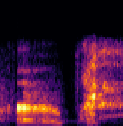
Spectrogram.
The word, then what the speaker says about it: herb: Yeah, and I always don't know if I'm supposed to say herb or herb. – It's herb. The H is silent, girl.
